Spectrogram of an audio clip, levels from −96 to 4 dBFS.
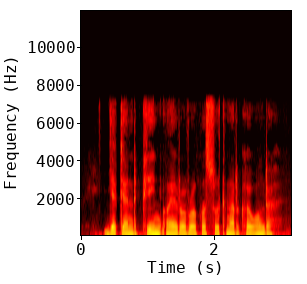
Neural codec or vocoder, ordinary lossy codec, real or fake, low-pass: codec, 16 kHz, 1 kbps, FunCodec, trained on LibriTTS, 50 frames a second; MP3, 96 kbps; fake; 7.2 kHz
